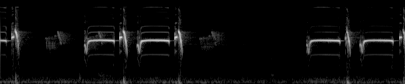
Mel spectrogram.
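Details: Singing male bar-winged prinia, played to stir a quiet bird into song: level piercing whistles each closed by a harsh click, given in quick pairs, with short pauses between bursts.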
